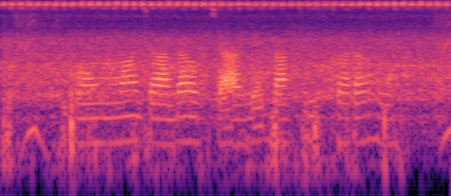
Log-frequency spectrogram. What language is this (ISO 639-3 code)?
mag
